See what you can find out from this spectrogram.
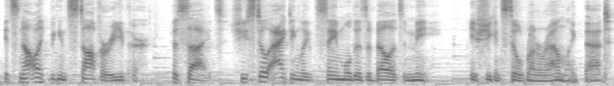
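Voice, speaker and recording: A man's voice: mid-range voice, fast, pushed and bright, soft background music, close to an everyday voice. An actor playing a blunt, skeptical young man in a visual novel game, matter-of-fact and dismissive as he reasons with friends. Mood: firm reassurance.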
